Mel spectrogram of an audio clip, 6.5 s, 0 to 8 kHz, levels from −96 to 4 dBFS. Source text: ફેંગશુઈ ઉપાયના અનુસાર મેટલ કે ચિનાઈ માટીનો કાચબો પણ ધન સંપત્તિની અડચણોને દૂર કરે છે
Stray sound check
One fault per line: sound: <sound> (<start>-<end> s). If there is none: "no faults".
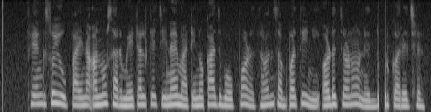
sound: dropout (5.7-5.8 s)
